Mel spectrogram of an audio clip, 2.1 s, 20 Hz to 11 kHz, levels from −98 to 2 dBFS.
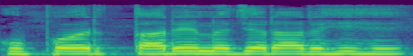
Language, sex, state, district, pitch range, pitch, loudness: Hindi, male, Jharkhand, Ranchi, 160-165 Hz, 165 Hz, -12 LUFS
